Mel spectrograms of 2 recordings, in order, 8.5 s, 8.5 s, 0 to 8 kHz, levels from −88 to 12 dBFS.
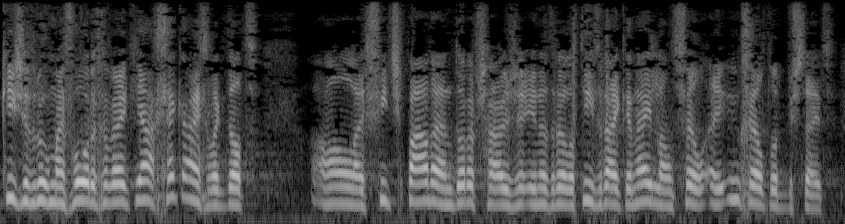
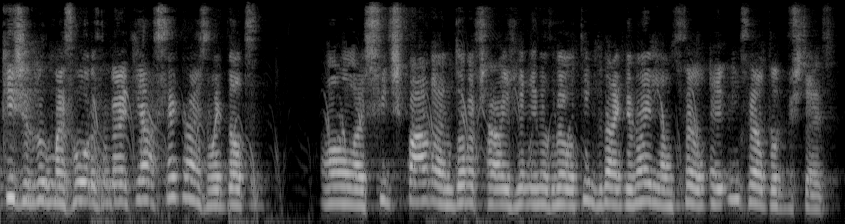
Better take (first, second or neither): first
